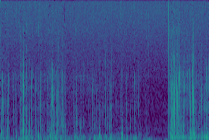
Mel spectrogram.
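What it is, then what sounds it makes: Faux crocodile leather wallet. Fingernails scratch and tap across both halves of an open red faux crocodile-textured leather wallet. The result is a dense run of soft, muffled, low-pitched scrapes and taps heard very close up. After a brief lull near the three-second mark, the scratching resumes louder.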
